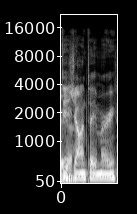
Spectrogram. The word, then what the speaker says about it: Dejounte Murray: Deonta Murray. – DeJounte Murray.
